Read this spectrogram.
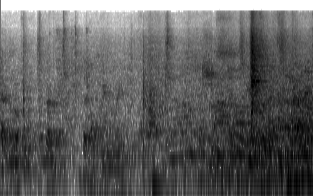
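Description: A crowd of men and women talk close by at once.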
